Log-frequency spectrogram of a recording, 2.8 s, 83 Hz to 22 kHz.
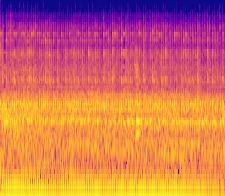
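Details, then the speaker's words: Caterpillar 922B loader diesel, dead over a year, started without ether: steady, even idle with a smooth low rumble and no knocks or misses; engine sounds healthy. "yeah baby she is running under her own power where try and get this bucket dumped out very quickly beautiful engine sounds good too"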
